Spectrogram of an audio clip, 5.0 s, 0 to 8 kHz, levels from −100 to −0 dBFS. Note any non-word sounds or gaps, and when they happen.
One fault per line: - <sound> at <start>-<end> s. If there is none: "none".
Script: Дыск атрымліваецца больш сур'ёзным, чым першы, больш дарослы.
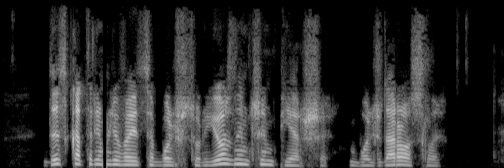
- dropout at 1.0-1.1 s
